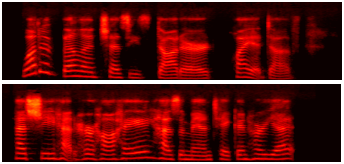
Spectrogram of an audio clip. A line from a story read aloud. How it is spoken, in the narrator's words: laughed aloud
